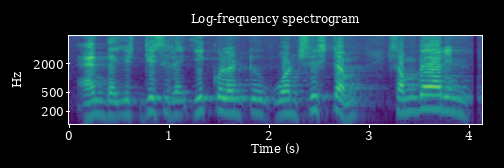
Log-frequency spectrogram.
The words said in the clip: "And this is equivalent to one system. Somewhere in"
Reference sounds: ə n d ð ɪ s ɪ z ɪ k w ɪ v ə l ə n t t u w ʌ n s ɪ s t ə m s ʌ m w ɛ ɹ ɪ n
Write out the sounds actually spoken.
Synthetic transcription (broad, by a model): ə n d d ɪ ɪ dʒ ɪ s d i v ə l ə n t t u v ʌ n s ɪ s t ə m s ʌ m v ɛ ɹ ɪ n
